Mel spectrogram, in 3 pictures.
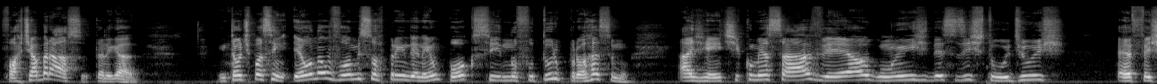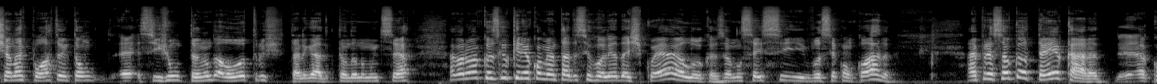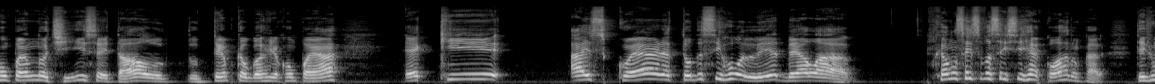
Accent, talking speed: Brazilian, 170 wpm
